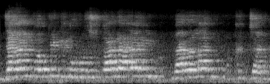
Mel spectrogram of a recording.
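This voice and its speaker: A woman speaks over noticeable background noise. Audible room echo surrounds her voice. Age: 60s. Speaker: preacher. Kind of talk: sermon. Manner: conversational, addresses congregation directly.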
